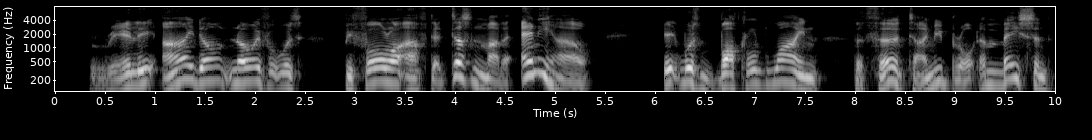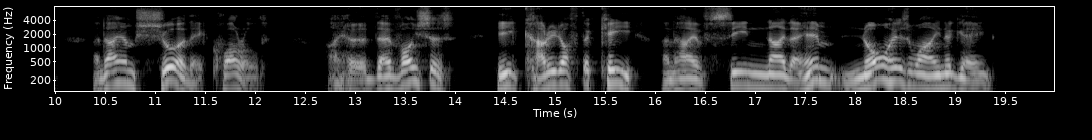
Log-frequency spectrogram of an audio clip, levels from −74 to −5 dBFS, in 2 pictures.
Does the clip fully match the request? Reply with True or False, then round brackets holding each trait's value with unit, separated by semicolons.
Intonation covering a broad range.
True (6.9 semitones)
